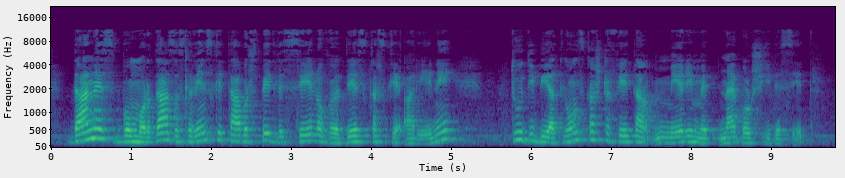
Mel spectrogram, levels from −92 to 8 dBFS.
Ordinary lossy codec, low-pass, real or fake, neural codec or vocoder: MP3, 48 kbps; 19.8 kHz; real; none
